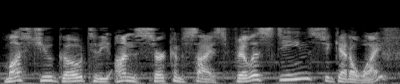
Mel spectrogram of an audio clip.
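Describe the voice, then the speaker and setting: A man's voice: a little high, big pitch swings, normal speed. Exasperated, disapproving biblical father. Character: disapproving father of a headstrong son. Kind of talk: dramatized scripture audio drama. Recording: dull lo-fi audio, music behind.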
